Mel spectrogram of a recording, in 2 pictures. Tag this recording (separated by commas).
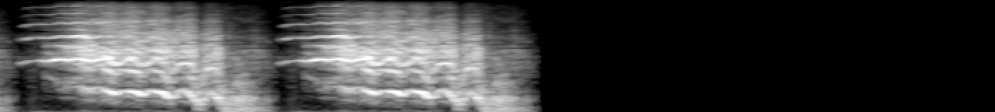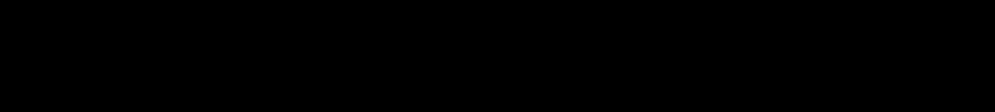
horse neighing, whinny, Sound effect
